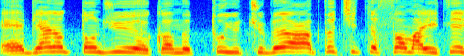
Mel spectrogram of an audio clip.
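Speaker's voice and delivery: put-on accent from southern France. A YouTuber opening his video's usual formality, in a southern French gendarme accent. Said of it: "j'ai pris l'accent de la gendarmerie nationale du sud de la France".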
